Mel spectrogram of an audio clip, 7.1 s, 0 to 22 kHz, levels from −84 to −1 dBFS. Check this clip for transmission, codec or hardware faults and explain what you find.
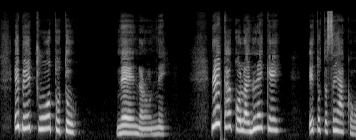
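Two faults stand out: plainly audible low-delay coding across the whole clip, and a brief dropout from an intermittent contact near the middle.

Low-delay AAC compression runs throughout, likely AAC-ELD. That coder works in very short frames, so it cannot separate closely spaced pitch harmonics well and spends its bits inefficiently. The damage here points to a rate around 32 kbps. The speech sounds rough and grainy, with noise filling the gaps between harmonics, and nothing remains above 15.7 kHz.

An intermittent contact opens from 4.39 to 4.47 s. A loose plug or cable briefly breaks the signal path for about 68 ms, so the speech cuts out abruptly. Crackle marks both edges as the contact breaks and remakes, and only faint residual noise fills the gap.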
